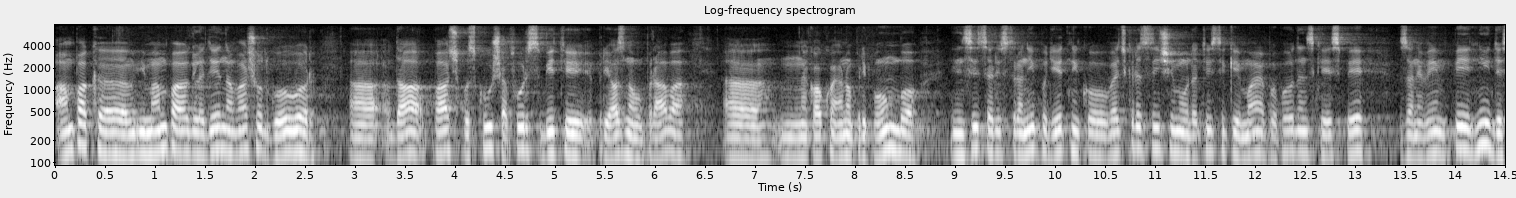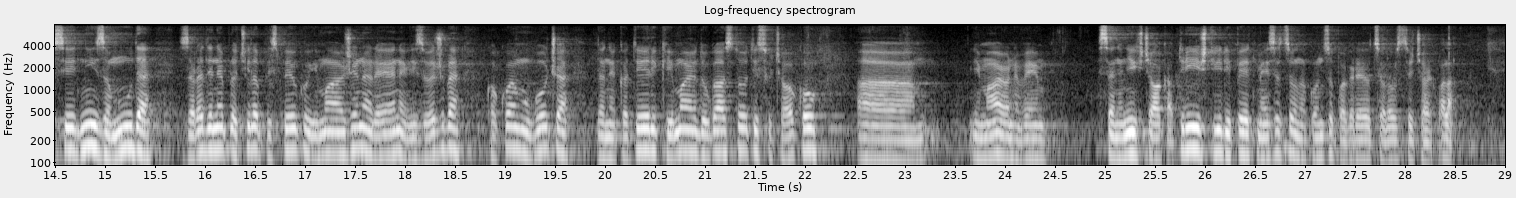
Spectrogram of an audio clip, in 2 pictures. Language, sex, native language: Slovenian, male, Slovenian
